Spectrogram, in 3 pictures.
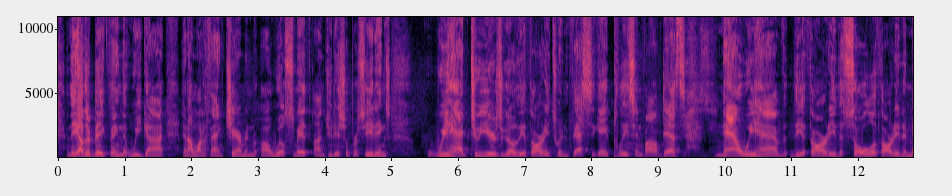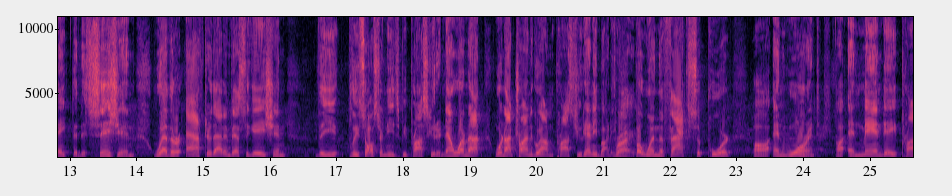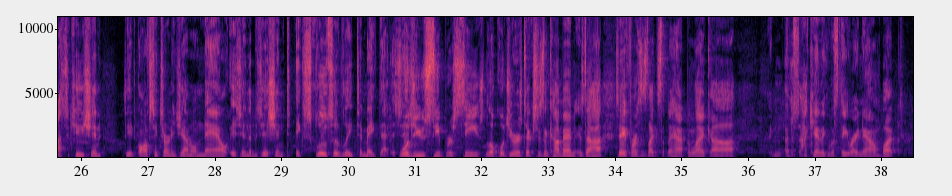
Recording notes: NoPixAfterDark Live at SINE DIE 2023. NoPixAfterDark was invited by the Bellamy Genn Group to set up shop and do live interviews during their annual SINE DIE Celebration.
